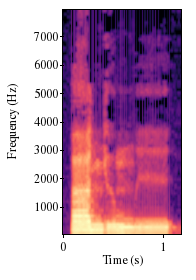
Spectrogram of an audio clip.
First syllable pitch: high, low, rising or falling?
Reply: low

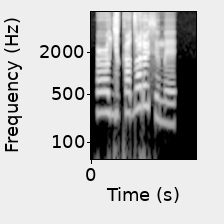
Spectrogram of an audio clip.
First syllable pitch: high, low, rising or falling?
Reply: high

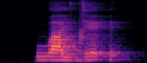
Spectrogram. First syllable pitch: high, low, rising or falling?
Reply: low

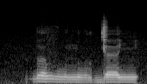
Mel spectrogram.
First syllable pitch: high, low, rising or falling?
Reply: high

